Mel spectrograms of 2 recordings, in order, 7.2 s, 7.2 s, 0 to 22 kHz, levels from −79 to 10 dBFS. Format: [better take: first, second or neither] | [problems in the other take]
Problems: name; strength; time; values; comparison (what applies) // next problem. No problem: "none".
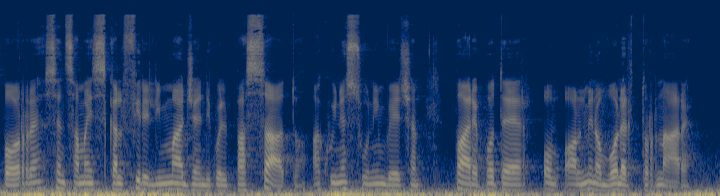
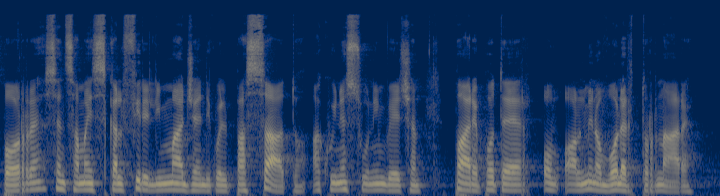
second | low rumble; faint; throughout; 25 dB below the speech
